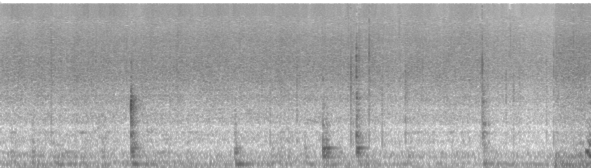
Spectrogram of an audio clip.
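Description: Vegetables seasoned with salt, black pepper and green chillies fry in a pan for chicken Russian cutlet kababs, a constant sizzle broken by occasional scraping stirs of a spoon.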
